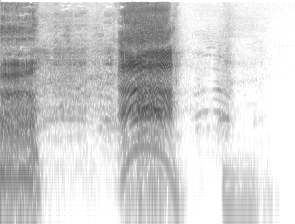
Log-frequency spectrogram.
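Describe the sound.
A voice imitates snoring: a breathy rasp, then a louder, drawn-out rattling snore, and finally a short, low grunting snort before silence.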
